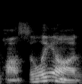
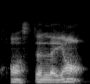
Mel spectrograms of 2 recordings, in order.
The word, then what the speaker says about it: Ponce de Leon: It's a road here in Atlanta, Ponce de Leon, and we pronounce it Ponce de Leon, not Ponce de Leon.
